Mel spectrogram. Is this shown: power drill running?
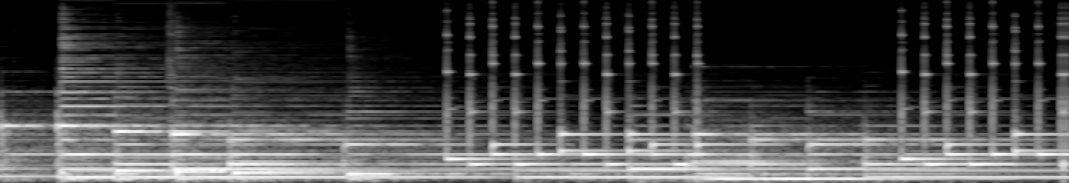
no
